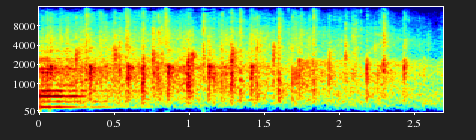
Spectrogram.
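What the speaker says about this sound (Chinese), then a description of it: "热烈的掌声" Audience applause fills a hall at the 2014 Taiwan Super Cosplay Celebration WCS qualifier, a steady wash of many hands clapping for a contestant, with an announcer's voice briefly heard at the start.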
